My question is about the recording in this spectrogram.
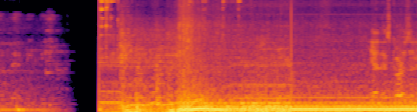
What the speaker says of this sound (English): this car's an experience. It's got like a lot of bangs and rattles and shakes and everything, but she boogies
